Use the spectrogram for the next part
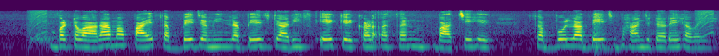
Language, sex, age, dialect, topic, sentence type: Chhattisgarhi, female, 18-24, Central, banking, statement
